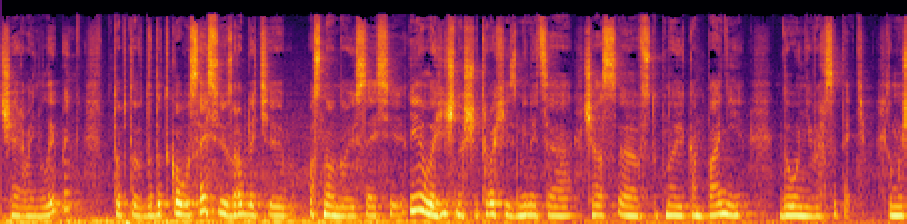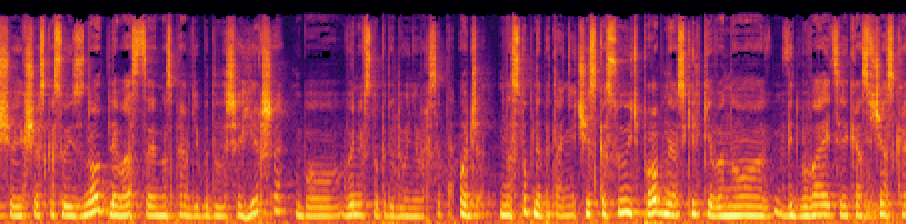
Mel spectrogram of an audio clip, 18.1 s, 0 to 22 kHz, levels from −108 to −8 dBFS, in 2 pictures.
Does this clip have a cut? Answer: no; 0 cuts

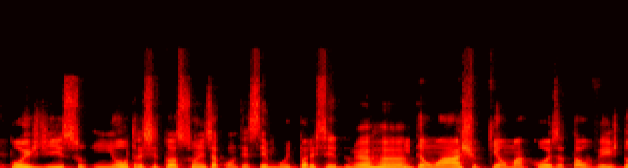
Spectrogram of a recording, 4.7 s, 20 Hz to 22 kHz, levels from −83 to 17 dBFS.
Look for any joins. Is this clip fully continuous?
yes; 0 cuts

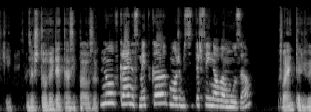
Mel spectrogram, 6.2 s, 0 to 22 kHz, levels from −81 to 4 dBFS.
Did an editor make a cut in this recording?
yes; 1 cut; at 2.0 s

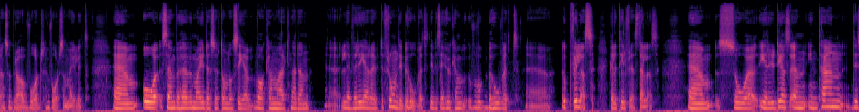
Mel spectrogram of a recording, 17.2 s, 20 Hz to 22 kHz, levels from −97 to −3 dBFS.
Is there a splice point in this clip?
yes; 1 cut; at 14.3 s

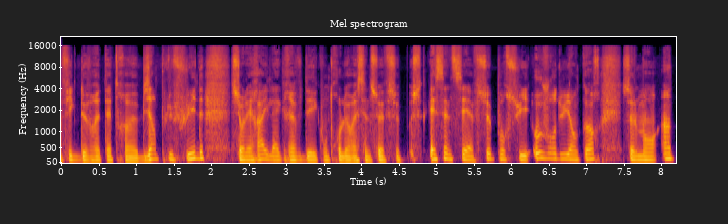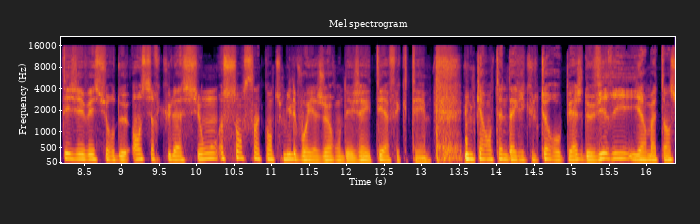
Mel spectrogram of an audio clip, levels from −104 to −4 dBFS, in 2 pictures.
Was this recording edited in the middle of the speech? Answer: no; 0 cuts

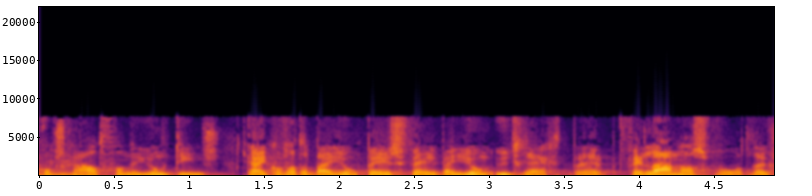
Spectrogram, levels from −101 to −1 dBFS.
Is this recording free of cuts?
no; 2 cuts; at 1.3 s, 3.5 s

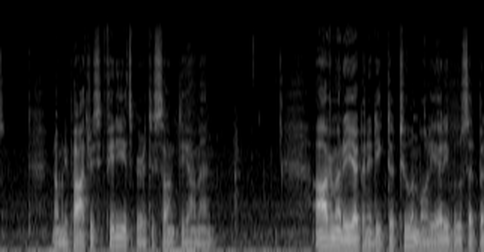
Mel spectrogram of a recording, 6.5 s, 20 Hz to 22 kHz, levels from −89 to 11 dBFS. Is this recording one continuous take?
no; 1 cut; at 4.8 s

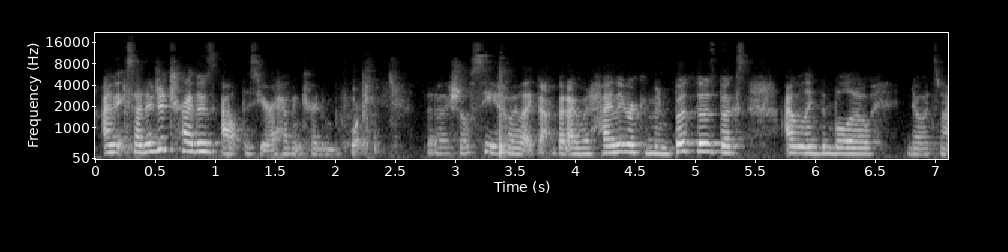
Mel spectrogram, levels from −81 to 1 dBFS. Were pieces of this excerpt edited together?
no; 0 cuts

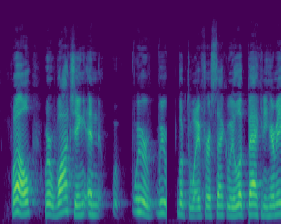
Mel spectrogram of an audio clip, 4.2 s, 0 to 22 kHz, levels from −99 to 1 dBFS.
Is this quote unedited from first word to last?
no; 1 cut; at 2.5 s

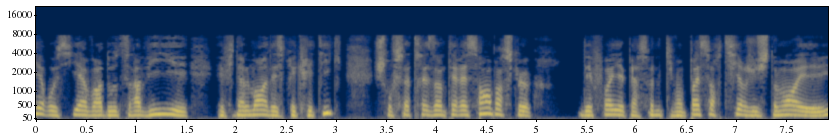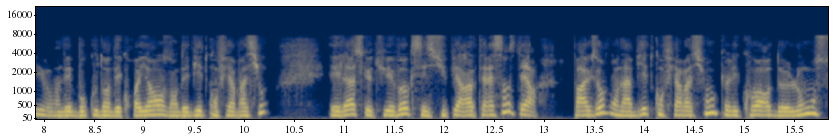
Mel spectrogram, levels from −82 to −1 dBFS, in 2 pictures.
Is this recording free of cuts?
yes; 0 cuts

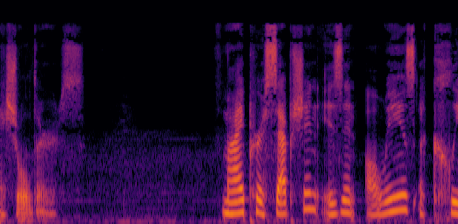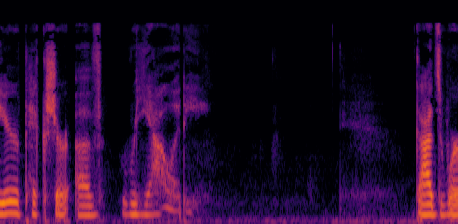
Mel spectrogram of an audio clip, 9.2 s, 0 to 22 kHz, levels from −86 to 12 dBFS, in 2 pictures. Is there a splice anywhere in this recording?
no; 0 cuts

